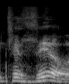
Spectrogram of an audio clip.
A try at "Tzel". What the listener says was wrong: Zell. Zell. just a Z. It's the T is silent. Because it is. It's Hebrew for shadow.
